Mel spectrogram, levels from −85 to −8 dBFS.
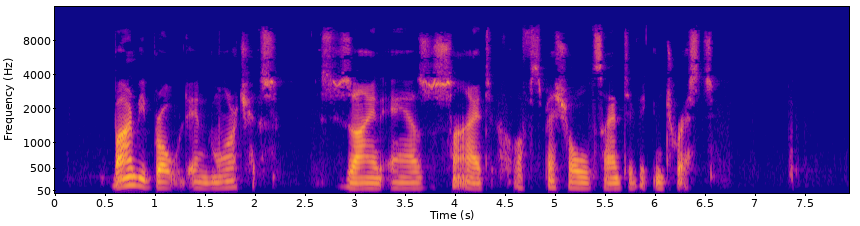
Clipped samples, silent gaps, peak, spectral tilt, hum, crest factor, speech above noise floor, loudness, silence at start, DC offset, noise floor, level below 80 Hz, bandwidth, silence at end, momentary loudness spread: under 0.1%; none; -6 dBFS; -4 dB/octave; none; 24 dB; 47 dB; -28 LUFS; 0.55 s; under 0.1%; -76 dBFS; -76 dBFS; 11.5 kHz; 0.6 s; 14 LU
